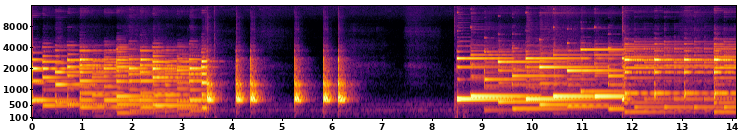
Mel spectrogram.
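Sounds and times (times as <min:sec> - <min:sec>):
doorbell knocking tune: 0:03.4 - 0:04.6, 0:05.2 - 0:06.4
doorbell chiming tune: 0:08.5 - 0:14.0.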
